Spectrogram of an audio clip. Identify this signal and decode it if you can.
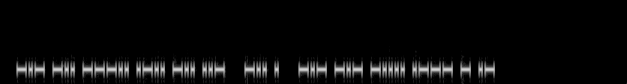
Morse code, heard as a keyed tone, about 40 wpm, 700 Hz. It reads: KD8LDU DE KK6JTA
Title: USA Callsign DE Callsign - 6 Characters - 40wpm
